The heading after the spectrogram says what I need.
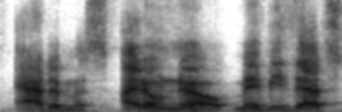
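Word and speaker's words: Adamas: he pronounced it adamus give me a one in the chat if you've pronounced it adamus and a two in the chat if you've pronounced it atomus over the years i have been pronouncing it adamus i think we might have been wrong guys i think all of us ones might have been wrong um apparently this is atomos i don't know maybe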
